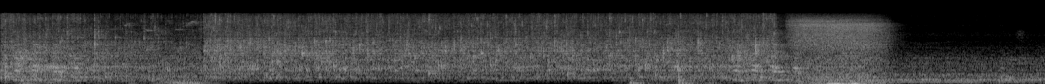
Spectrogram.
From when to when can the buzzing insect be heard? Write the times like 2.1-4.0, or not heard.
0.0-2.2, 6.1-10.4.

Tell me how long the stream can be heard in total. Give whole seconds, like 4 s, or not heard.
9 s.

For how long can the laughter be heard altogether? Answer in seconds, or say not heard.
2 s.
